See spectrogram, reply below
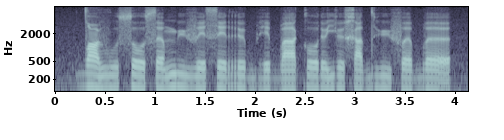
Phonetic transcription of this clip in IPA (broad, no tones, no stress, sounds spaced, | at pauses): dˤ e v u s o s ɜ m y v e s e r ʏ bʱ e b a k o ɾ ʏ j ʏ x a dʱ y f ɜ b ɜ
